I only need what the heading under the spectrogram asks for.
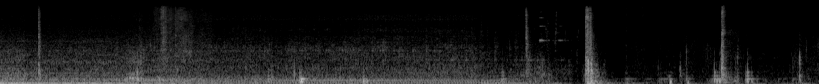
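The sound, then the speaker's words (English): A parked van's engine idles with a steady, low droning rumble for about five seconds on a Thursday night, then cuts out, leaving a few sharp clunks and clicks in the quieter stretch that follows as people get out of the van. “decided to get out of the van and have a walk around.”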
